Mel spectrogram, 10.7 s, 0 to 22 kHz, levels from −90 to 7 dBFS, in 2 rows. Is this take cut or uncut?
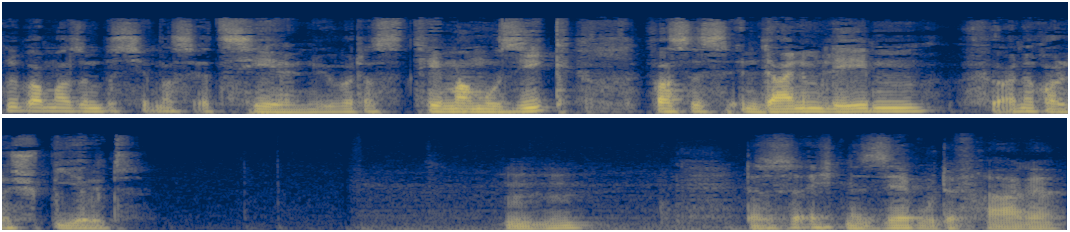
uncut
